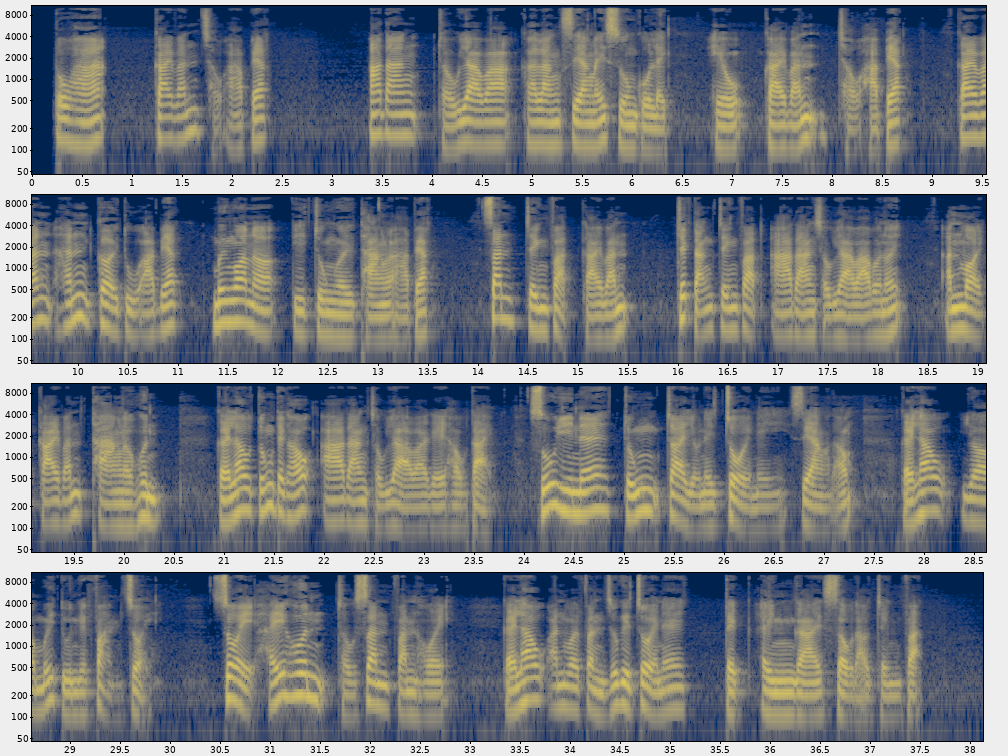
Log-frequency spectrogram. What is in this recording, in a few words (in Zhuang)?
good news zhuang nanning fushu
